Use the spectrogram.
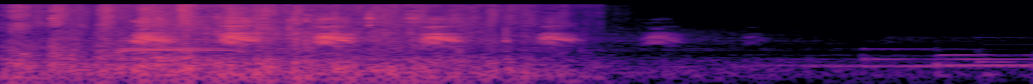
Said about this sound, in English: And with that, the three birds flew away.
